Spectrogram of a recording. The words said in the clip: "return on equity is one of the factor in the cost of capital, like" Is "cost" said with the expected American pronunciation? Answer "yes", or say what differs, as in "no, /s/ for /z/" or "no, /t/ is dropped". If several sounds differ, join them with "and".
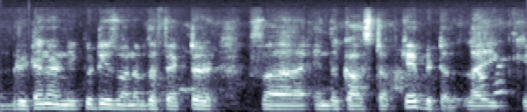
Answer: yes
